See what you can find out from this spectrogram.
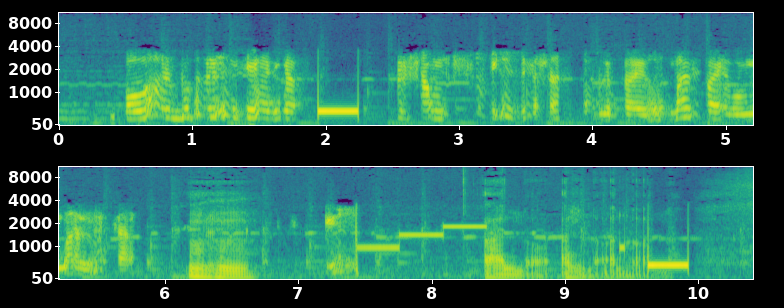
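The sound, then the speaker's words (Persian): A telephone call on a call-in show drops and cuts off. Voices talk over the phone line, broken by short steady beeps and a run of three rising tones near the end. “خراب شد و قطع شد”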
